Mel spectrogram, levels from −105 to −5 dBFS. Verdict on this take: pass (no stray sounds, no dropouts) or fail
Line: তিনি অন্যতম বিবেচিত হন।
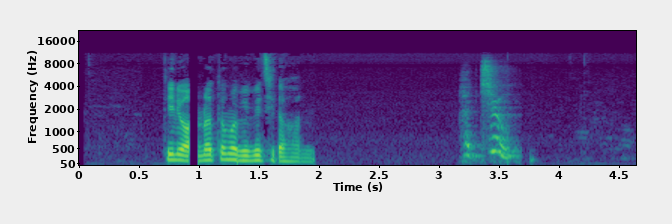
fail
